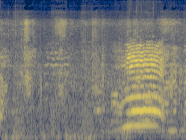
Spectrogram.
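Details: Domestic goat that has just given birth, one of its two newborn kids being a female; after faint background murmur, a single loud wavering bleat with rich harmonics lasting about half a second, then quiet.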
